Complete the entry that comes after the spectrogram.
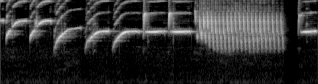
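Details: Canary training song for juvenile birds. A series of upswept whistles lengthens into flat piping notes, followed by a harsh, buzzy rattle of almost a second and a final short whistle.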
